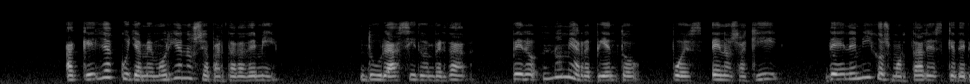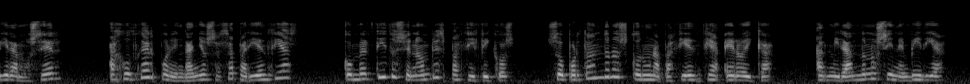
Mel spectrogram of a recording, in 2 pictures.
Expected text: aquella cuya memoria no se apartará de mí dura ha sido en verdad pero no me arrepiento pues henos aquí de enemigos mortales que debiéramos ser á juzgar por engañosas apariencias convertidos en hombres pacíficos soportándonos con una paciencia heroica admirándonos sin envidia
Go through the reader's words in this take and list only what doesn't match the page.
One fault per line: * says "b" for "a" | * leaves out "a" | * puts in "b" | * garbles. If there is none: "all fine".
all fine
